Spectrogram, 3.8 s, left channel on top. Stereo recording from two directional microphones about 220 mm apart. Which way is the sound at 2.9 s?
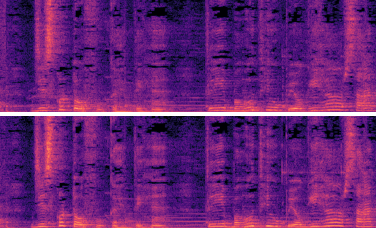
45° right (ahead or behind).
